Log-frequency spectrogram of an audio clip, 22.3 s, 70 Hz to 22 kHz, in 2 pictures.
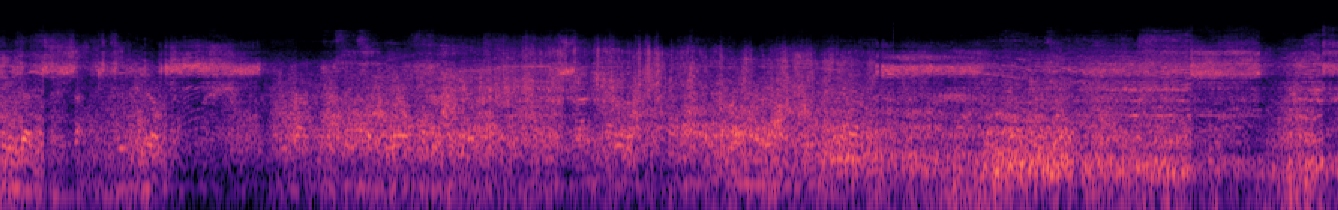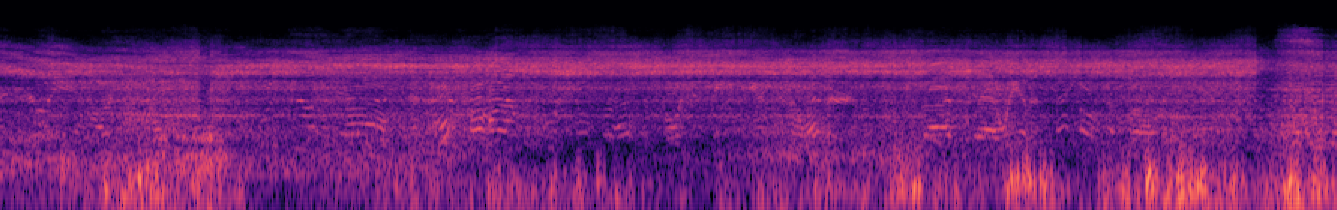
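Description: Aero L-39 Albatros jet trainers flying overhead: continuous jet engine noise with a high whine. The whine comes and goes in the first few seconds, then holds steady from about eight seconds in.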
